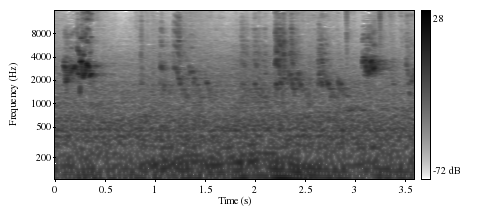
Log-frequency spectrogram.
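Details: Playful pet budgies flying around; two loud harsh squawking chirps at the start and near the end, with softer scattered chirps and a low background hum between.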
